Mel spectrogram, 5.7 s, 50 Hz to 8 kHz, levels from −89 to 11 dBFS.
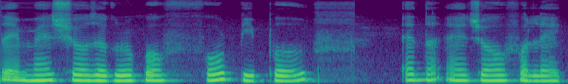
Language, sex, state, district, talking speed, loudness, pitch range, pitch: English, female, Arunachal Pradesh, Lower Dibang Valley, 150 wpm, -15 LUFS, 185-200 Hz, 190 Hz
